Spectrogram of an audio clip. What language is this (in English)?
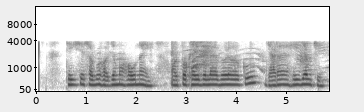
Odia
